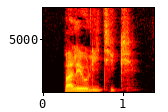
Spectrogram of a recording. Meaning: Paleolithic (Old Stone Age)
- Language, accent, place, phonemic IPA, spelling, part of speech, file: French, France, Lyon, /pa.le.ɔ.li.tik/, paléolithique, noun, LL-Q150 (fra)-paléolithique.wav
